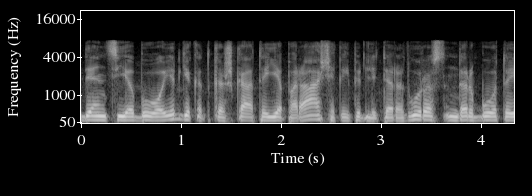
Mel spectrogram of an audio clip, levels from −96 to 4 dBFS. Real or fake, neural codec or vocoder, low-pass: real; none; 7.2 kHz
